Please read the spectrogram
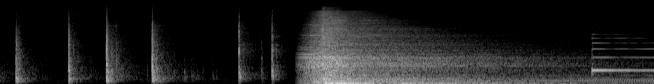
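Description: About seven sharp knocks in quick, uneven succession as a briefcase's lock is struck to break it open. About three seconds in, a deep dramatic boom swells up and slowly fades, a film-score hit.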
